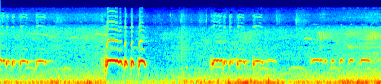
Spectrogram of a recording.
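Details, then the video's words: Zebra dove song of the local wild type, recorded as a lure. A near bird delivers a sharp, stuttered coo burst, then farther doves answer with short rolling strings of soft coos. "pancingan burung perkutut Lokal alam"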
